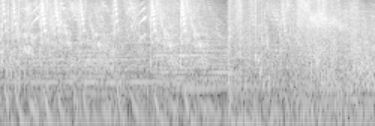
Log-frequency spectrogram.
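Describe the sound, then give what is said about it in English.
A loud, dense explosion is heard as a transport tube and cargo ship blow up in a Star Trek: Strange New Worlds scene. It is a sustained roaring crash and rumble with heavy low boom, continuous throughout. “The tube is blown up. The cargo ship is blown up.”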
